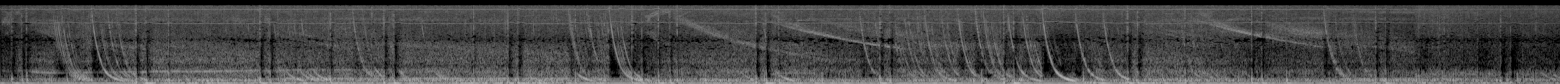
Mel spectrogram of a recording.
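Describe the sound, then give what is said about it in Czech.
A thunderstorm on Earth, as recorded by measuring instruments: a steady hiss of radio static broken by sharp crackling pops, with a few falling whistle tones sweeping from high to low. No voices. “Ta bouřka se dá, tady mohu použít ve vesmíru, poslouchat z různých perspektiv a možná by bylo fajn si to zkusit poslechnout, jak zní bouřka ze Země měřená.”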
